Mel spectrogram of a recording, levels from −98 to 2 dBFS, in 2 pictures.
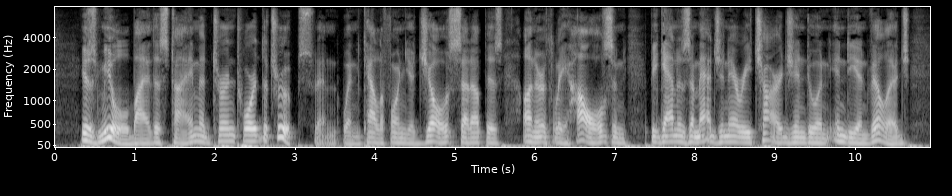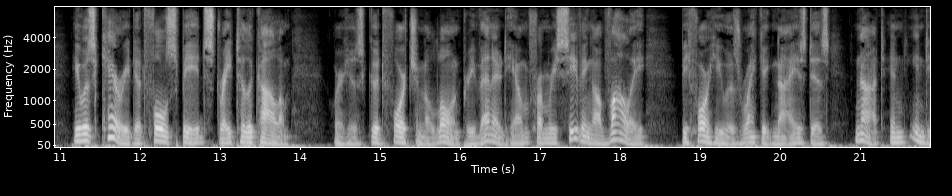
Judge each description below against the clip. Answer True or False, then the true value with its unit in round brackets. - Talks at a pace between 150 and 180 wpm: True (160 wpm)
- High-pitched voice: False (105 Hz)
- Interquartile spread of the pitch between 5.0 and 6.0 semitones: True (5.6 semitones)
